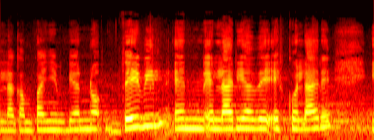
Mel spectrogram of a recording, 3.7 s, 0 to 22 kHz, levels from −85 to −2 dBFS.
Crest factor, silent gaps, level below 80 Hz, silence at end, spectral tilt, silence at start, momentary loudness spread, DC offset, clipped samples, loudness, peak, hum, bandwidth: 16 dB; none; -50 dBFS; 0 s; -4.5 dB/octave; 0 s; 9 LU; under 0.1%; under 0.1%; -21 LUFS; -4 dBFS; none; 13.5 kHz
